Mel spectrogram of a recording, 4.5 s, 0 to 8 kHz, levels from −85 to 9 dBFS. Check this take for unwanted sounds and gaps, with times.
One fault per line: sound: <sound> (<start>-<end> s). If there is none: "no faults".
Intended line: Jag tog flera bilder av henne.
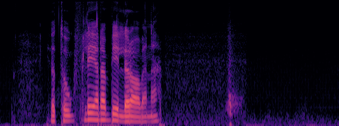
sound: whoosh (3.0-3.3 s)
